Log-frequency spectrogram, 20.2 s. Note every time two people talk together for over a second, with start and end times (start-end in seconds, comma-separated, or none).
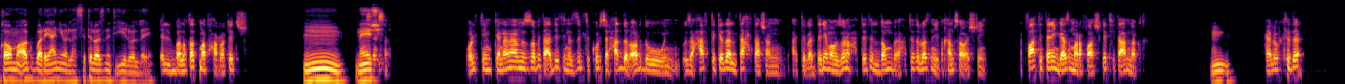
none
